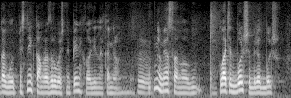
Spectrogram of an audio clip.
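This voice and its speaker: Over noticeable background noise, a man at medium pitch talks at a very fast pace yet leaves long, frequent pauses. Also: ordinary pitch variation. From Pyatigorsk, North Caucasus, Russia. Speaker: small business co-founder. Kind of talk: interview. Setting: construction site.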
